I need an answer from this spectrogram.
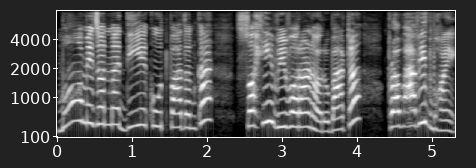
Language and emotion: Nepali, surprised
